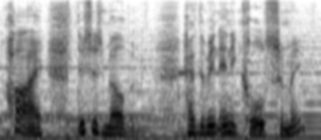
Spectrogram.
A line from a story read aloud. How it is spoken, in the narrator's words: her dad calmly said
